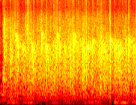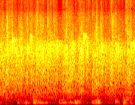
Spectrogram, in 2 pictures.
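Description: Applause from a bookstore audience in Denver welcoming an author: thick, sustained clapping begins abruptly and continues at a steady, fairly loud level for about five seconds, with no voices over it.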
